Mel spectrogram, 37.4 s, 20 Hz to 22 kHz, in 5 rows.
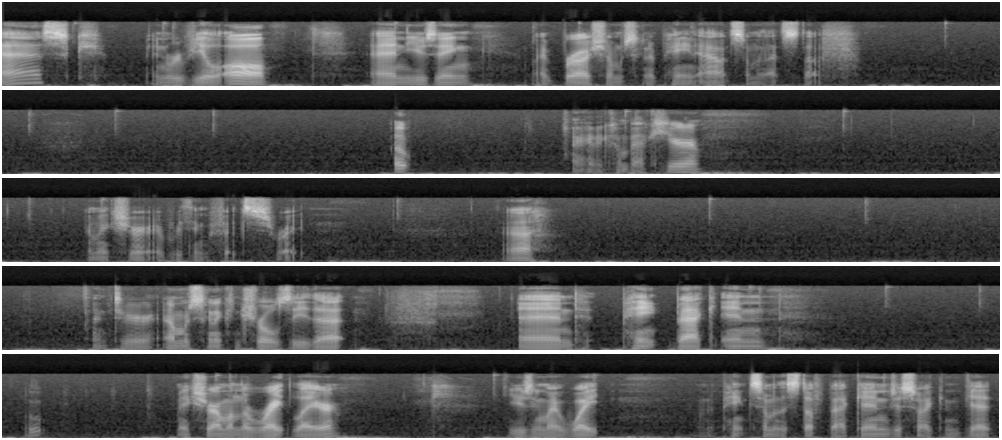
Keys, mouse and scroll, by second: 0.6 click, 1.3 click, 2.2 b, 3.0-4.0 drag, 4.4 click, 5.7 ctrl+z, 7.1 click, 8.4 click, 12.2 click, 12.7 ctrl+t, 13.9-15.2 drag, 15.8-18.0 drag, 20.3-21.5 drag, 21.8 ctrl+z, 22.2 ctrl+z, 23.2 KP_Enter, 24.3 ctrl+z, 28.1 click, 29.1 click, 30.0 ctrl+z, 31.6 click, 33.7 click, 34.4-36.6 drag.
